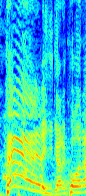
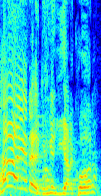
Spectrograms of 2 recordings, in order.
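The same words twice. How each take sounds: First: A high, louder "Hey" calling out, then the ask; louder panhandler call. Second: Bright high "Hi" then a casual ask for a quarter; cheery panhandler ask. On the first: Panhandler calling out to him, high and louder. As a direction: hail him down for a quarter. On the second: Panhandler greeting a passerby, high and cheery. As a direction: mimic a friendly street hustler. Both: Retold or imitated.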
